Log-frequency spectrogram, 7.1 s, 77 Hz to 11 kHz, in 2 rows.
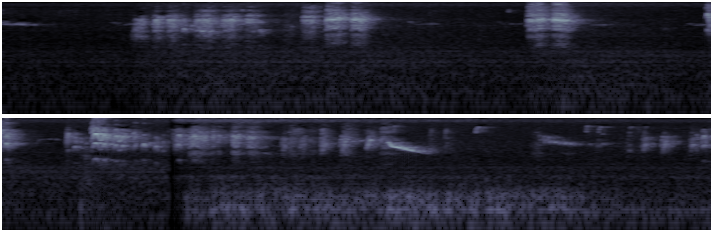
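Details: Western kingbirds harassing a great horned owl in July 2015 near a water tank: loud, buzzy high chatters in separate bursts, then a continuous excited twitter with a sliding squeak over a low background rumble.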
